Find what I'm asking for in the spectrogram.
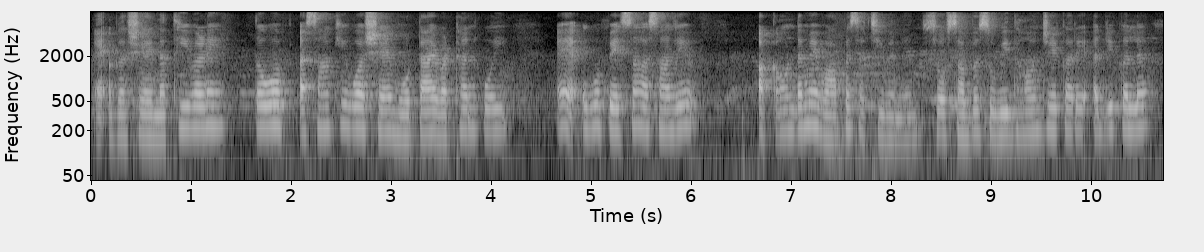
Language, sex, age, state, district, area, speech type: Sindhi, female, 45-60, Gujarat, Surat, urban, spontaneous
